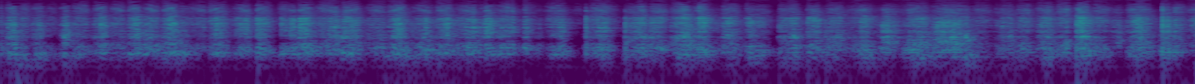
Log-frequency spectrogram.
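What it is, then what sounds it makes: Pencil strokes on drawing paper. A pencil draws long, scratchy hair strokes across a sheet of drawing paper. The result is a steady, bright rasping scratch that swells and fades with each stroke, with almost no low end.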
